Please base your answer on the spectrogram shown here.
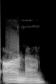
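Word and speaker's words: Ana: The word Arna, pronounced broadly Arna, corresponds with our plural men.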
